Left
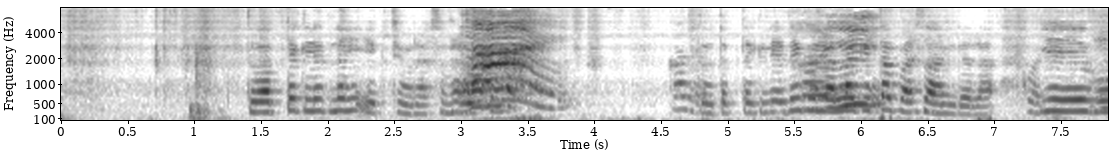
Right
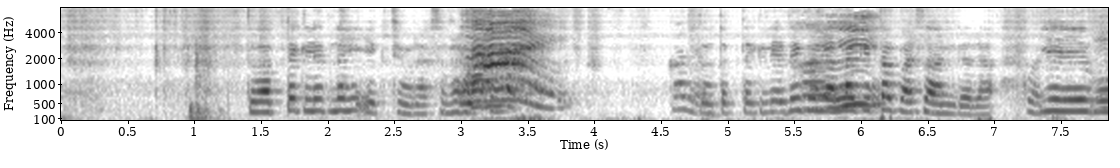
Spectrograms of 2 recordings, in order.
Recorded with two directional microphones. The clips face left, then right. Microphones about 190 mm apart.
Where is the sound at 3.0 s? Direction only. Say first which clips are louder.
Left 1 dB; 25° right (ahead or behind).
